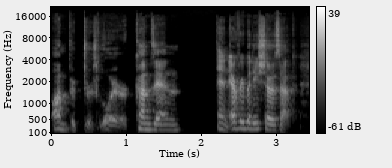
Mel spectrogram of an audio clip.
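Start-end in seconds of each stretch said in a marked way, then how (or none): 0.0-1.0 mock deep voice, quieter. Retelling a lawyer's arrival at the door, imitating a deep voice. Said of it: "this tall, deep voice".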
